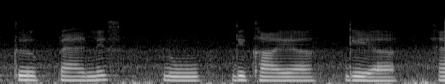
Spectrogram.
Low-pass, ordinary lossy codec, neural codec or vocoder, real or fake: none; none; codec, 16 kHz, 16 kbps, FunCodec, trained on Chinese and English, 50 frames a second; fake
